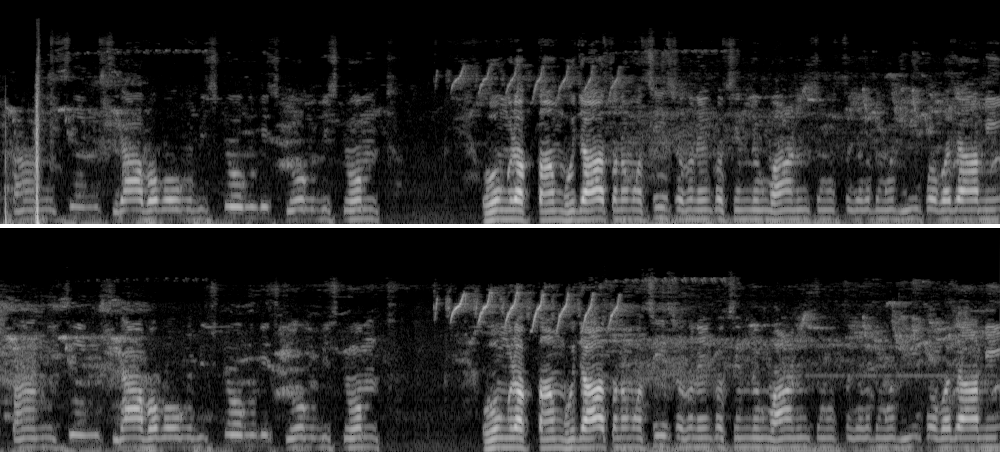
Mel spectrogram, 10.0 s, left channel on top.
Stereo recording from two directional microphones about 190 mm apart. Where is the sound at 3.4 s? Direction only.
60° left (ahead or behind).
